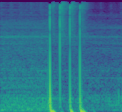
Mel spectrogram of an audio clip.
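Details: Four sharp snapping pulses over quiet room noise: tattoo removal laser test-fired on skin at a first removal session, before treatment; afterwards gas bubbles form at the surface.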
